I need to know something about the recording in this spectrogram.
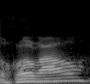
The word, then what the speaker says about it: Rohrau: Poor country boy from a town called Rurau. It's my best attempt at a German pronunciation in Austria.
